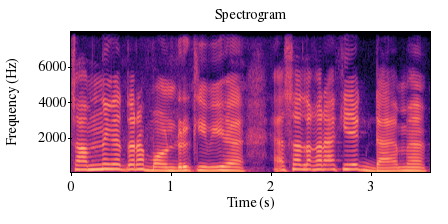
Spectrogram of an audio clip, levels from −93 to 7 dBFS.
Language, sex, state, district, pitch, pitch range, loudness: Hindi, male, Jharkhand, Garhwa, 205 Hz, 190-260 Hz, -13 LUFS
